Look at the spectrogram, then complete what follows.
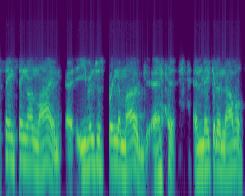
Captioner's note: laughs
